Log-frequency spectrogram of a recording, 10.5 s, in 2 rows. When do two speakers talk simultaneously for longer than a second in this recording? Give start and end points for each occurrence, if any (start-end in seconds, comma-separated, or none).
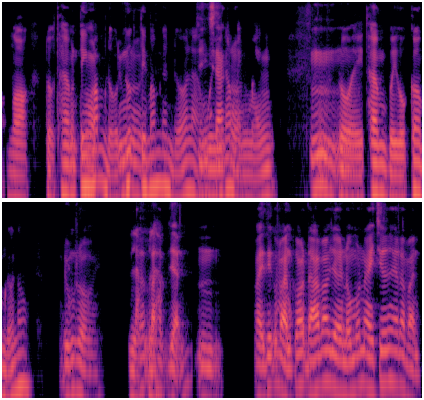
0.8-3.0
